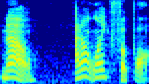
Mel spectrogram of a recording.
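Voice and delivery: put-on flat, deadpan delivery. Retelling turning down the husband's offer to watch football: imitating own deadpan reply. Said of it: "completely dead-faced".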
